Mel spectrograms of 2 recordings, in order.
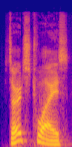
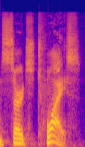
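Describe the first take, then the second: First: Searched pushed up high and hit hard; searched twice repeated with a high, pointed searched; stress on searched. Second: Said in the usual way. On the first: Shown as a demonstration. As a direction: lean on the word searched. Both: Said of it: "repeats it for emphasis".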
